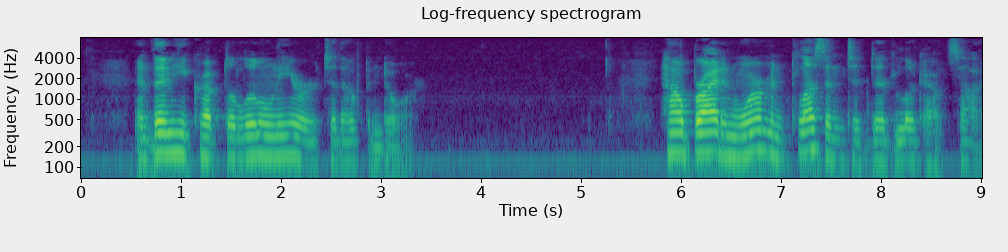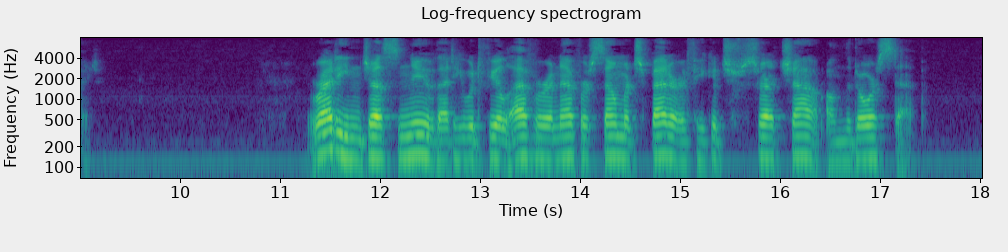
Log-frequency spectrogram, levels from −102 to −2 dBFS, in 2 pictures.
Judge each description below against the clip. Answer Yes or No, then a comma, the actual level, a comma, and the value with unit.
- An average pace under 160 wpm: Yes, average, 140 wpm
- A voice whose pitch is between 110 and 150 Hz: Yes, low, 135 Hz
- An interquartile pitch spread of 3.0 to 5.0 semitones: No, narrow, 2.5 semitones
